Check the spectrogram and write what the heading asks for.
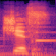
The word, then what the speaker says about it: GIF: how to say it is it a hard g as in gift or a soft g as in jin few words in the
